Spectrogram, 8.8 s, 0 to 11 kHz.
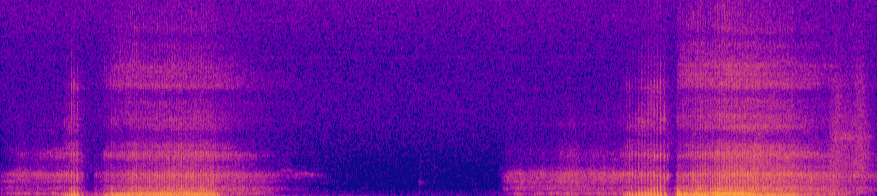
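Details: Sleeping Weimaraner snoring, captured with a RODE NTG3B microphone: two deep, rasping snore bursts of about two seconds each, separated by roughly two seconds of quiet breathing gaps.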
